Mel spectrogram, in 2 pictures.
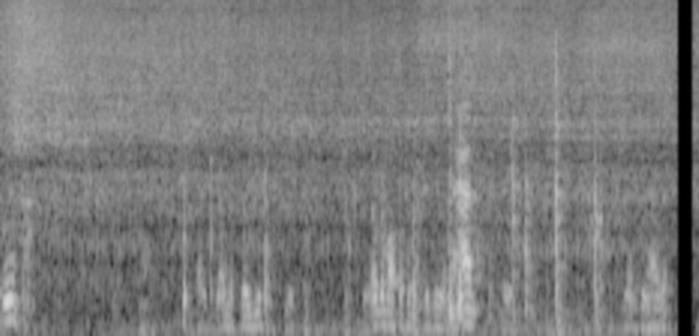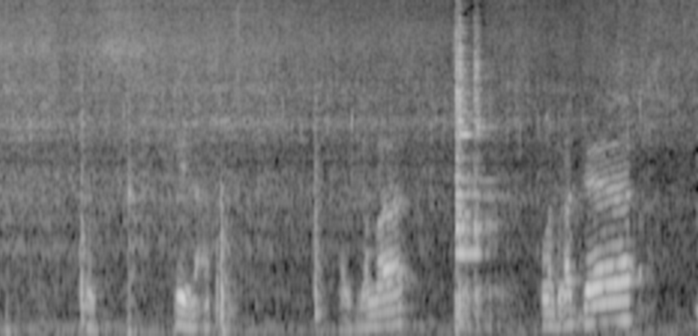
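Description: Sliced potatoes frying in hot oil in a large pot, a steady sizzle. A metal ladle stirs them, with repeated knocks and scrapes against the pot.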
